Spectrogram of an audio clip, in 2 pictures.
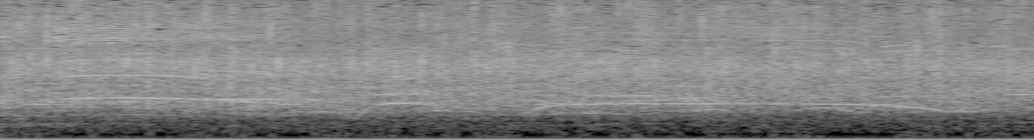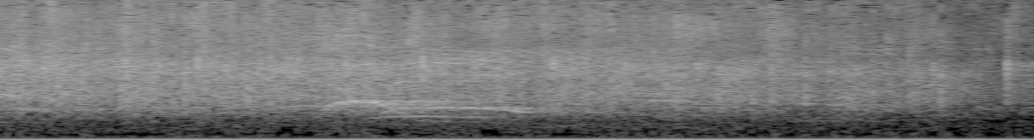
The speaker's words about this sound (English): Clap your hands, all you people, and shout unto God with a voice.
